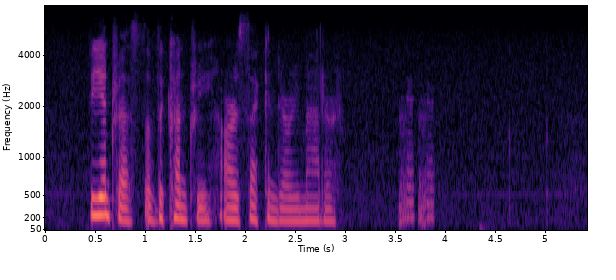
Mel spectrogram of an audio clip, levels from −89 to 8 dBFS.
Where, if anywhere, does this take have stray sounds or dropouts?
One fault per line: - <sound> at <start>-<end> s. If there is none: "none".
- laugh at 3.5-3.9 s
